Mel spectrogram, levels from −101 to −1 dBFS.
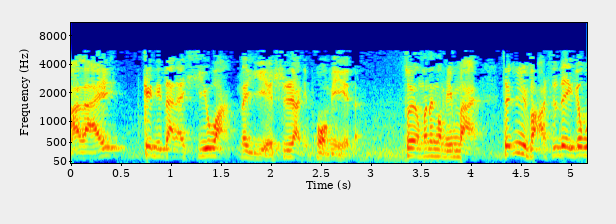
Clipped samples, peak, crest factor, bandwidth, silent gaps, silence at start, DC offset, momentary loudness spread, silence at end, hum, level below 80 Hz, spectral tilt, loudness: under 0.1%; -2 dBFS; 18 dB; 5.8 kHz; none; 0 s; under 0.1%; 6 LU; 0 s; none; -66 dBFS; -9 dB/octave; -20 LUFS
